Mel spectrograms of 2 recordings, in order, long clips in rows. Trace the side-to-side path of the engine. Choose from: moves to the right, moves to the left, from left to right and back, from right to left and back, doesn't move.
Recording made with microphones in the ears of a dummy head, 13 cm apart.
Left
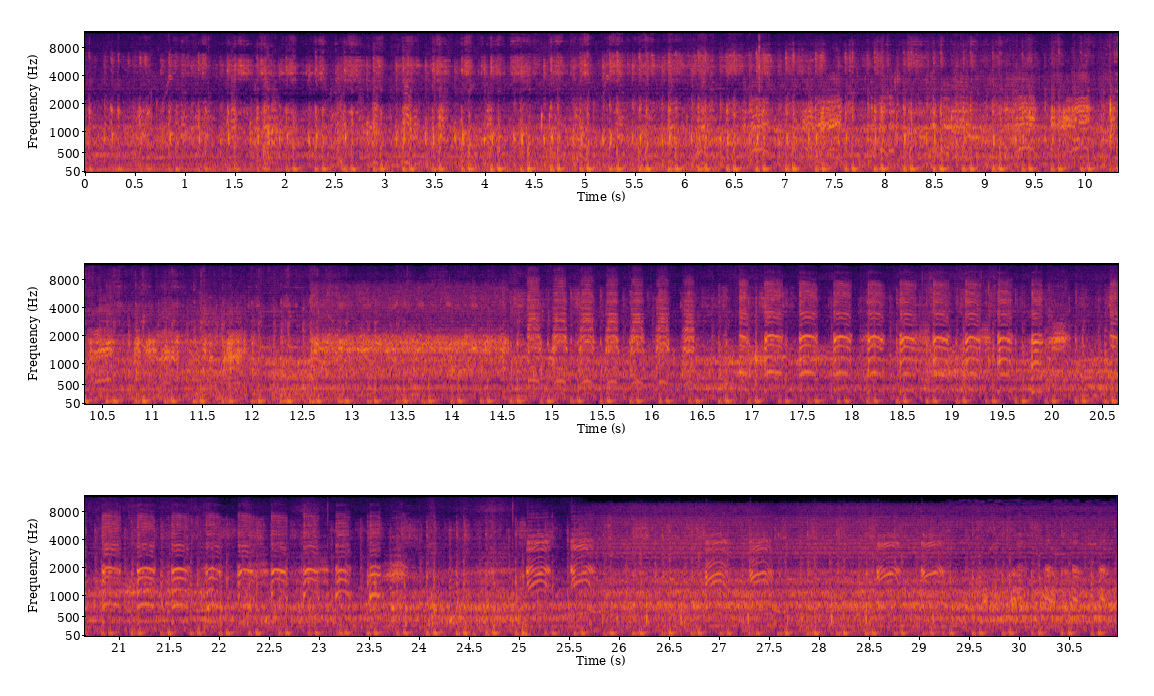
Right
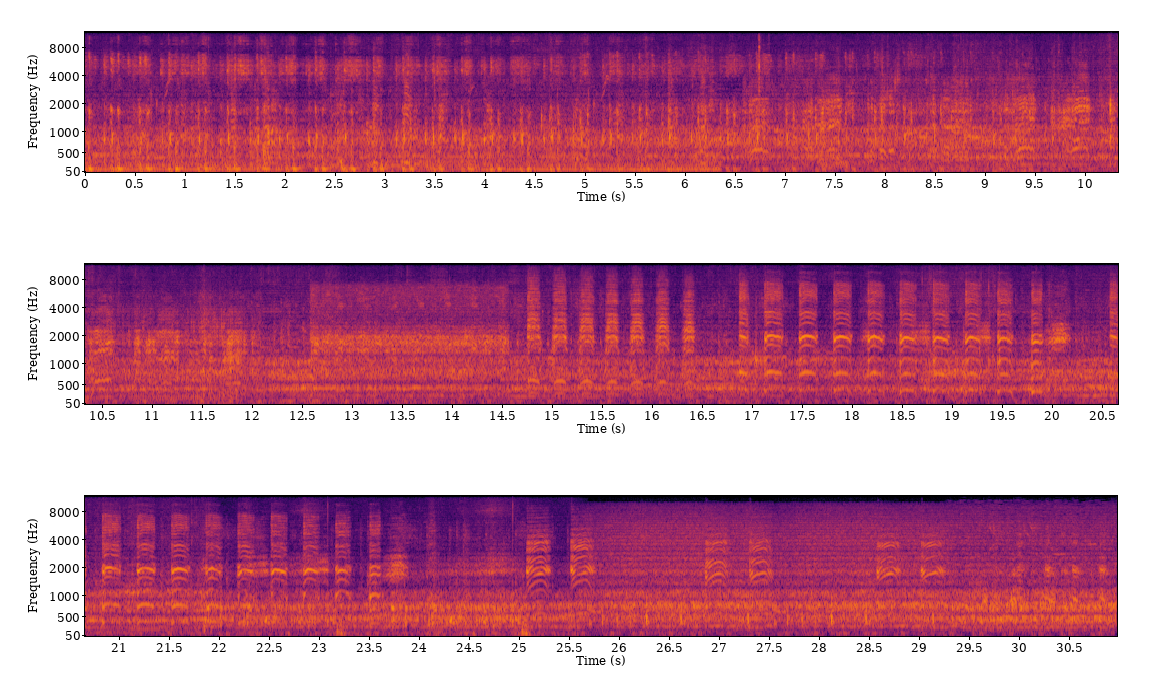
moves to the left.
